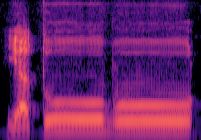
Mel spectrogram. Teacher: Ta and ba we long due to waw madda.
